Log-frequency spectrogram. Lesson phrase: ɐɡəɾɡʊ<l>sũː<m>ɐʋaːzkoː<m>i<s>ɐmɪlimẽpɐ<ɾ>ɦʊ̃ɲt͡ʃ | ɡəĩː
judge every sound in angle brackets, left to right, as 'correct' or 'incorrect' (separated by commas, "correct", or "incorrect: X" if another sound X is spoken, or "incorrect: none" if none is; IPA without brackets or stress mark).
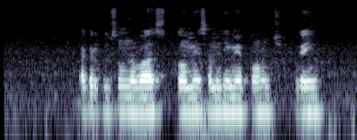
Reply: correct, incorrect: n, correct, correct, incorrect: none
